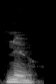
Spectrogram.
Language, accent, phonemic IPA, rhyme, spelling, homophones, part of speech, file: English, US, /nu/, -uː, nu, new, noun, En-us-nu.ogg
- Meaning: 1. The letter of the Greek alphabet Ν (N) and ν (n) 2. A measure of constringence in lenses or prisms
